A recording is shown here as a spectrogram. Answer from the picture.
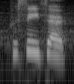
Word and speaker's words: Crescito: So we are going to go on board with the amazing Crescito, and that's how you say it. So, yeah, I always pronounce it wrong.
